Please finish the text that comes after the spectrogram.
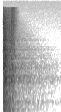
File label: Stuck Shaft; Puzzle; Monkey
